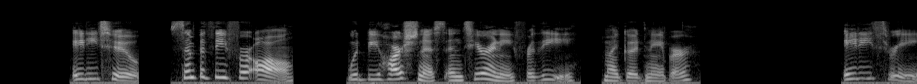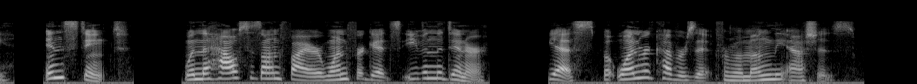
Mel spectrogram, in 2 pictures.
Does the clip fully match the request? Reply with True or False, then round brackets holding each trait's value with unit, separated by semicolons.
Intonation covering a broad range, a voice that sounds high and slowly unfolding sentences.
True (6.7 semitones; 230 Hz; 120 wpm)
